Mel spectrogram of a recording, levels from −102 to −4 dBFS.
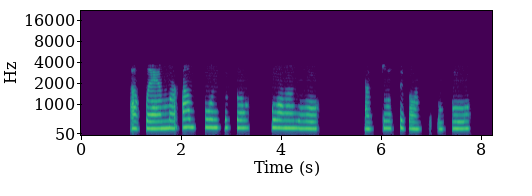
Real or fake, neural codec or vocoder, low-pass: fake; codec, 16 kHz, 4.8 kbps, FACodec; 3.6 kHz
